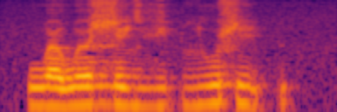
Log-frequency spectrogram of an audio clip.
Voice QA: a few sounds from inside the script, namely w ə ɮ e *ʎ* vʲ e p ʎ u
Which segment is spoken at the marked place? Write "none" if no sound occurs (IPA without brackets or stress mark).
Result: ʎ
